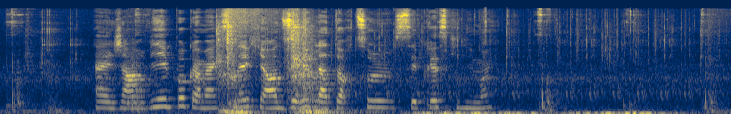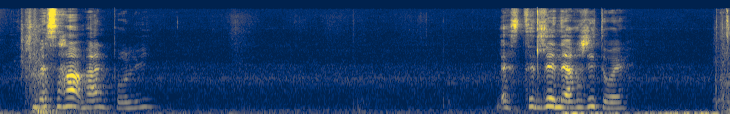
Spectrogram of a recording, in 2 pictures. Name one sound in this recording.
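A young woman talks close to a microphone with animation.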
